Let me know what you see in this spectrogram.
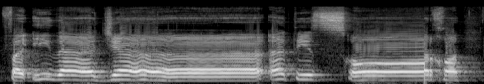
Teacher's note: مد لازم کو 3 یا 4 الف کے برابر کھینچ کر پڑھیں گے. فإذا جاءت الصاخة، خا کے اوپر زبر ہے، زبر کو جلدی پڑھیں، تھوڑا بھی نہ کھینچیں.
